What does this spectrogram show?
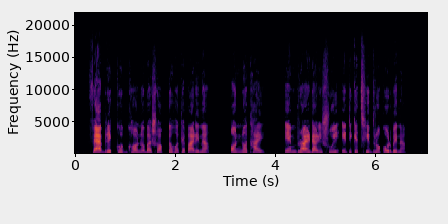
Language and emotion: Bengali, neutral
